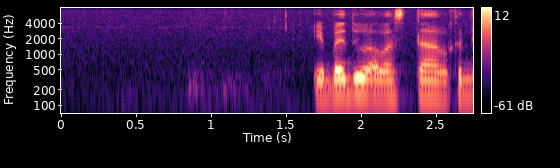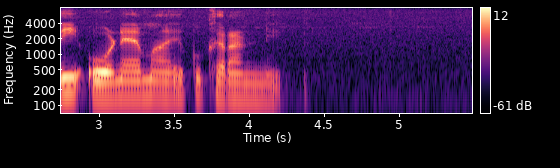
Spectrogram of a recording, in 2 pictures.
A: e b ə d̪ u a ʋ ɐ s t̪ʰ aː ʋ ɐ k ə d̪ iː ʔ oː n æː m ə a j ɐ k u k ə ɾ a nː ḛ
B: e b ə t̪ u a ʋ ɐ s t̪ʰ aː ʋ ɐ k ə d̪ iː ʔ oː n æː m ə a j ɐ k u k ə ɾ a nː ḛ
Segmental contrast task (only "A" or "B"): A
